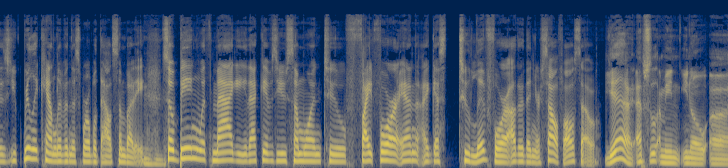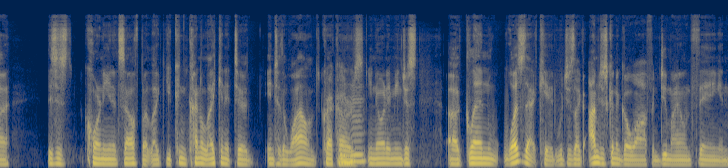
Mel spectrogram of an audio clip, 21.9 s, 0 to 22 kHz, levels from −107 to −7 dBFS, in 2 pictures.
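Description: No technical faults are audible.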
